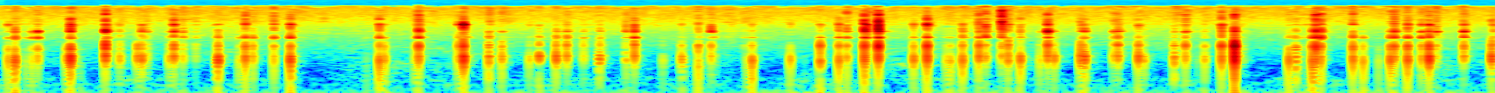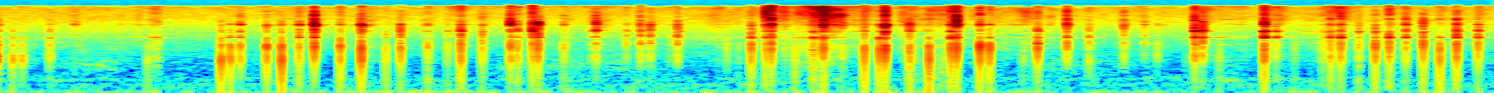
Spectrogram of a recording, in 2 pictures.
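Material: Wood.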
